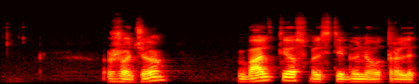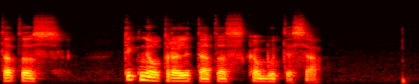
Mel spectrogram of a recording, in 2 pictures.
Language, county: Lithuanian, Vilnius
